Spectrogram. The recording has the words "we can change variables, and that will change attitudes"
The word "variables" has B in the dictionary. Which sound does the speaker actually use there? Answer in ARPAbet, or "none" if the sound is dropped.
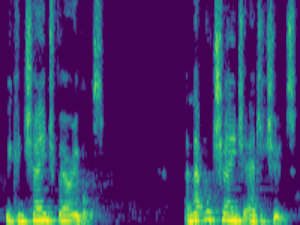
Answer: B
